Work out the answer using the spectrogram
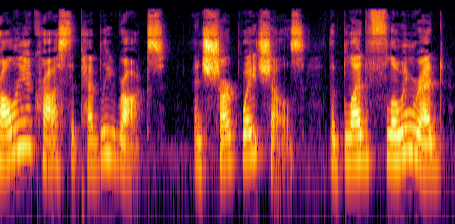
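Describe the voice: Pitch moves in an ordinary way. The text is read aloud plainly.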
